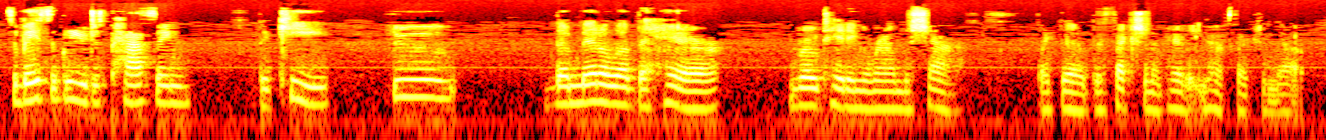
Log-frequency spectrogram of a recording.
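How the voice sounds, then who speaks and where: A woman's voice: fairly low pitch, fairly even intonation, normal speed, mellow, a little hiss or hum. A middle-aged woman and hairstylist, congested from a cold, talking step by step through a casual hair tutorial. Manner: step-by-step, conversational, with fillers. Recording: dull lo-fi home recording.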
